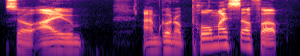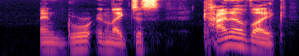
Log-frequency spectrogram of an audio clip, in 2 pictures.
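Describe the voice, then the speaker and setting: A man rambles casually through his turn in a tabletop game, packing his talk with fillers. His voice is bright and forward. The sound is dry and close. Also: lowish voice, animated, takes it slowly, no echo. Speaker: player.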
